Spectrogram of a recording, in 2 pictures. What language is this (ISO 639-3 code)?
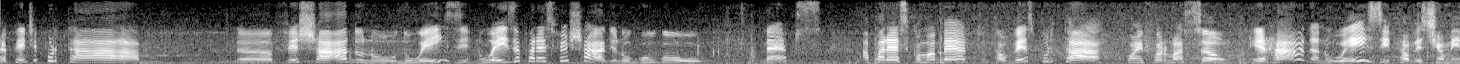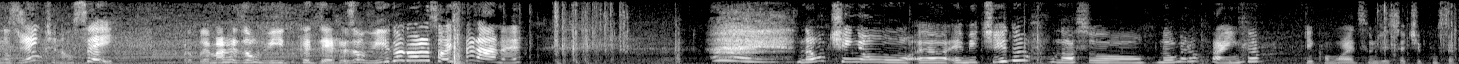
por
